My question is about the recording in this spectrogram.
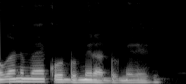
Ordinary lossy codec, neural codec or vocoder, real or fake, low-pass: none; none; real; 19.8 kHz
